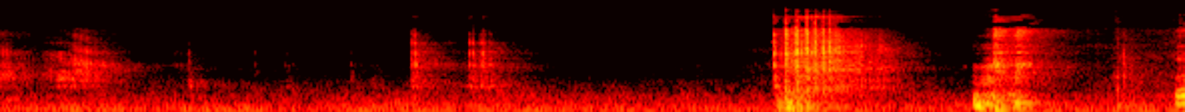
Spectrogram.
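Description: Pennies being struck with the hand and sent sliding across a wooden shove ha'penny board, with faint clicks at first and then two sharp hits with short scraping tails near the end.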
